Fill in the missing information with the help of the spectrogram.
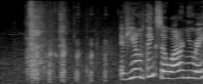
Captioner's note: Heep laughing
